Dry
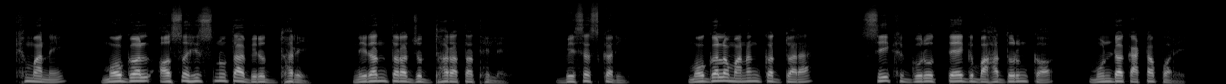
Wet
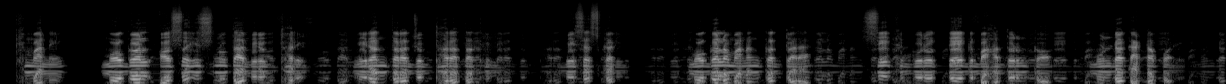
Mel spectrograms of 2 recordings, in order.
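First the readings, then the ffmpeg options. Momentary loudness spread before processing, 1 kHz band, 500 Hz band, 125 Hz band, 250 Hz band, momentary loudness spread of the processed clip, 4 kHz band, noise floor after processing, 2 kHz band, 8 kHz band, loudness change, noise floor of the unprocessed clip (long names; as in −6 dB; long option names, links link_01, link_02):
12 LU, +5.5 dB, −5.5 dB, −1.5 dB, +3.5 dB, 19 LU, 0.0 dB, −75 dBFS, +4.5 dB, +0.5 dB, +0.5 dB, below −85 dBFS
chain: -filter_complex "[0:a]lowshelf=frequency=150:gain=-4,aeval=exprs='val(0)*sin(2*PI*720*n/s)':channel_layout=same,asplit=2[link_01][link_02];[link_02]adelay=25,volume=-13dB[link_03];[link_01][link_03]amix=inputs=2:normalize=0,asplit=2[link_04][link_05];[link_05]aecho=0:1:1036|2072|3108:0.0891|0.0357|0.0143[link_06];[link_04][link_06]amix=inputs=2:normalize=0,volume=3.5dB"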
